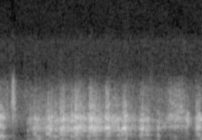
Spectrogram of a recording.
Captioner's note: all laugh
